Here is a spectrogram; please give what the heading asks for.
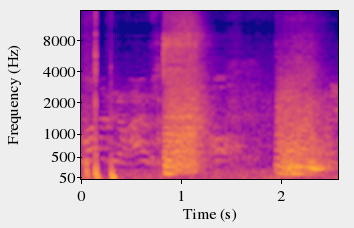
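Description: Two quick, low popping bursts, then a pair of longer, raspy, sputtering farts, each lasting about half a second, loud with brief pauses between them.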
